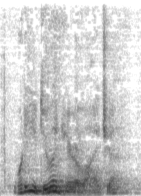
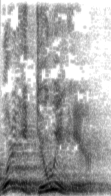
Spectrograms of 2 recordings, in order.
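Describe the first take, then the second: First: It is said in a gentle, kind tone. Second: It is said in a harsh, scolding tone.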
